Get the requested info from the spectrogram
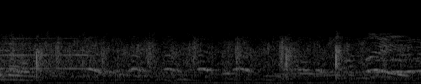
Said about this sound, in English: In Jesus' name, clap your hands unto the Lord one more time. Thank you, Jesus.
